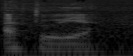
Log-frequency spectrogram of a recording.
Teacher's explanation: dice a estudi no te dice estudio estudio como palabra llana dice a estudi y te lleva al acento al final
